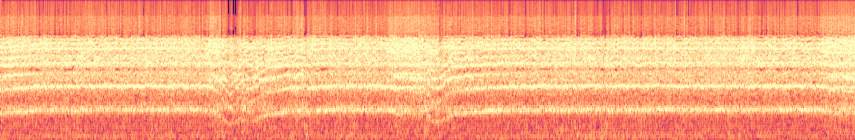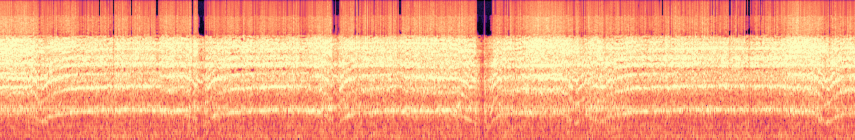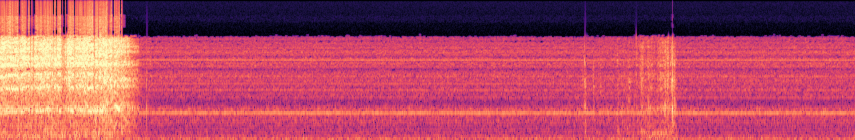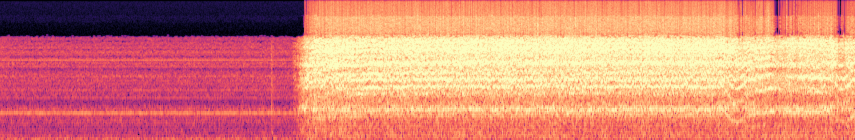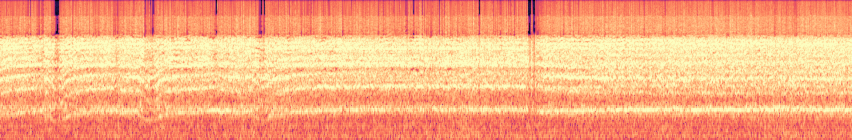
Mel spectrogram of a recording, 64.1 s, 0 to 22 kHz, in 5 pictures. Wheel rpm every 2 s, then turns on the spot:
230, 200, 220, 210, 230, 230, 210, 210, 200, 180, 180, 220, 200, 130, 0, 0, 0, 10, 0, 0, 0, 100, 210, 210, 200, 190, 200, 200, 230, 230, 210, 210.
none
